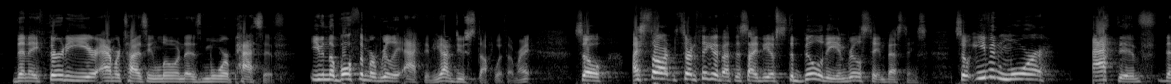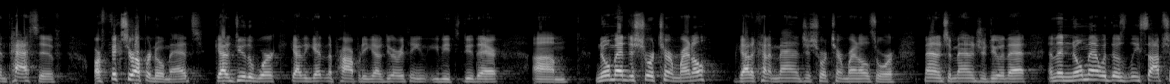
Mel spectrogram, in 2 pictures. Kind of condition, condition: setting, live audience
